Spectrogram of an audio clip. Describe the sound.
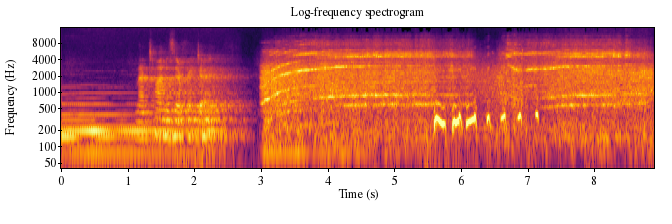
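A vehicle driving away after a workday bursts into a loud, harsh roar of engine and rattling noise that fluctuates, preceded by a few seconds of a tonal, voice-like sound.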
